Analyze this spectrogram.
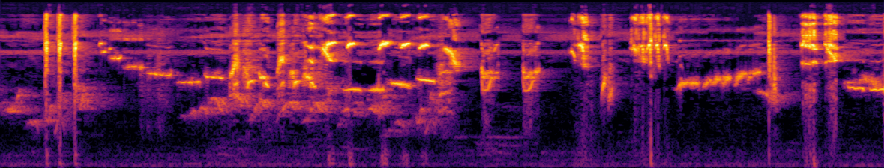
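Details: Bar-winged prinia singing aggressively as if looking for an opponent, meant to lure white-rumped shamas into song; rapid stream of chirps, twittering phrases and sharp clicks with a few drawn whistled notes, near continuous for nine seconds.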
